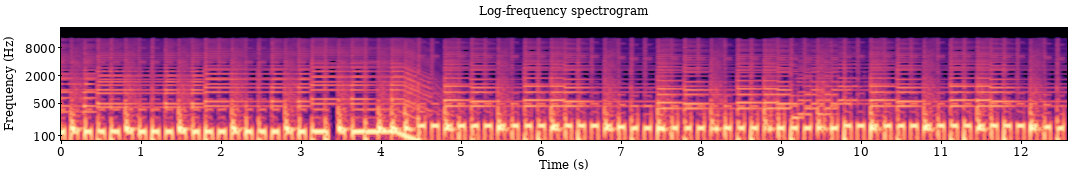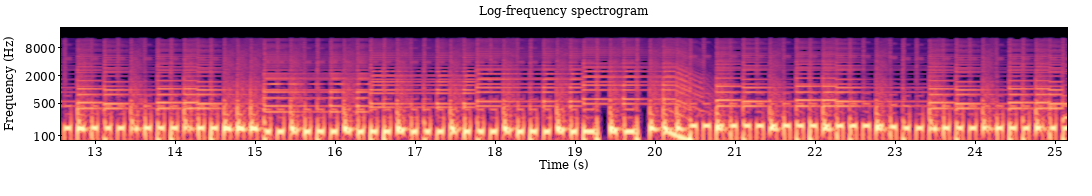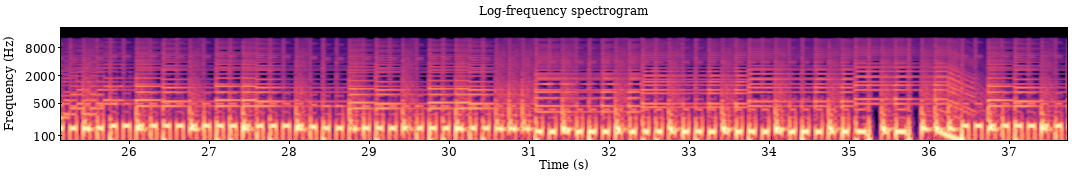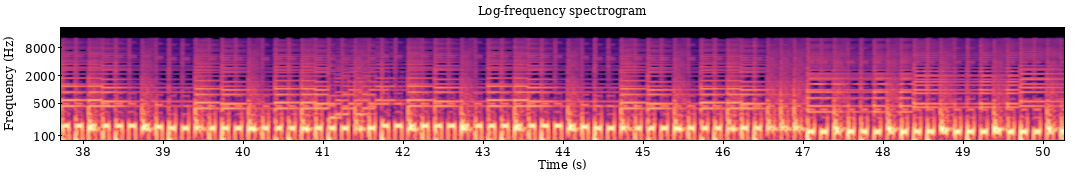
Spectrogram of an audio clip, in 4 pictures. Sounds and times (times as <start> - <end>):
Video game music: 0.0 - 50.2.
